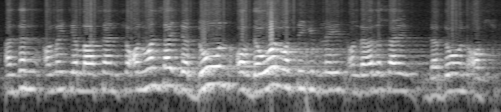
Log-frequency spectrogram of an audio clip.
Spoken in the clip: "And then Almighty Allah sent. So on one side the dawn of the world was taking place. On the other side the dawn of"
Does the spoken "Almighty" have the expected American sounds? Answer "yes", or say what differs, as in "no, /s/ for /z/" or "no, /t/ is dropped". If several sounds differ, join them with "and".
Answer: no, /n/ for /l/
